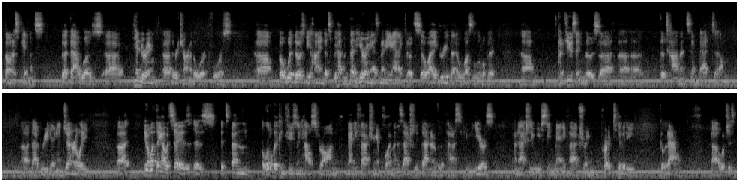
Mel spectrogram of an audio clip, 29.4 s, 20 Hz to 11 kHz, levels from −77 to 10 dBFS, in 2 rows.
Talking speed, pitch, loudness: 180 wpm, 90 Hz, -25 LUFS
